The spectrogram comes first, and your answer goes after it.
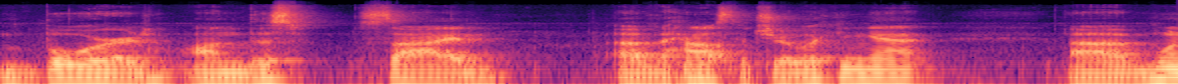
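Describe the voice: Someone gives a plain reading aloud. Their intonation remains fairly even.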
